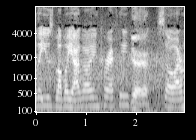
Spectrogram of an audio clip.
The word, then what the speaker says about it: Baba Yaga: Baba Yaga is how you pronounce it, not Baba Yaga.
